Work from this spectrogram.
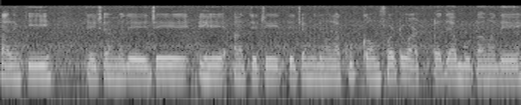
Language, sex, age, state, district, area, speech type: Marathi, male, 45-60, Maharashtra, Yavatmal, urban, spontaneous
